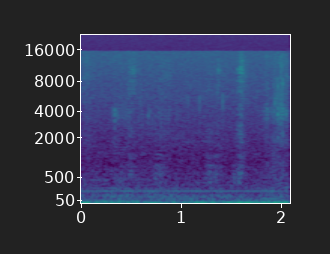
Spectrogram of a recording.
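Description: Felt-tip pen scratching faintly on paper as a multiplication sign and a numeral are written.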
